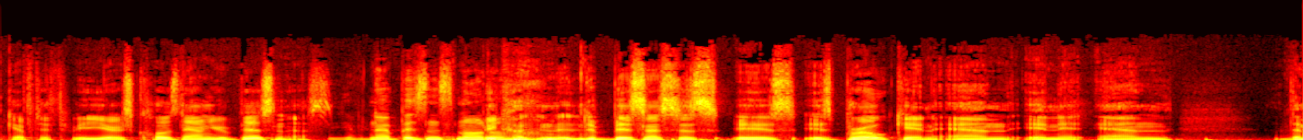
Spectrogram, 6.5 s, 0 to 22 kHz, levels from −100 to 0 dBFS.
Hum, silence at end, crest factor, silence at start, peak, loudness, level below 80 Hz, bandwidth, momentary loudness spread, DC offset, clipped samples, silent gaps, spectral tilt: none; 0 s; 20 dB; 0.05 s; -2 dBFS; -21 LUFS; -42 dBFS; 15 kHz; 9 LU; under 0.1%; under 0.1%; none; -5 dB/octave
